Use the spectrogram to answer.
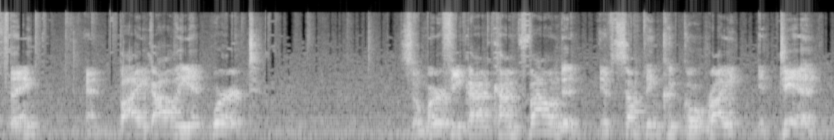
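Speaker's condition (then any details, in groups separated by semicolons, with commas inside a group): No condition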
